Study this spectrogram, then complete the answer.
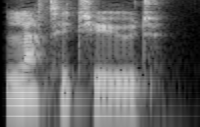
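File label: "latitude", British English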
